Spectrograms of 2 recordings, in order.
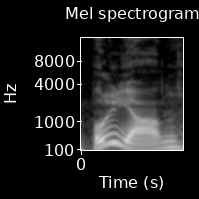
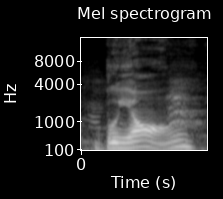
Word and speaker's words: bouillon: uh definitely help understand buong or buan have two pronunciations even though it's just French French people would pronounce it buong broth ingredients interchangeably served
